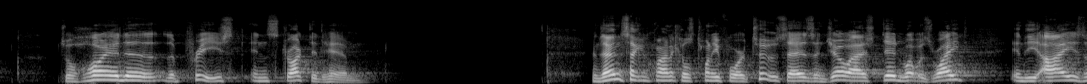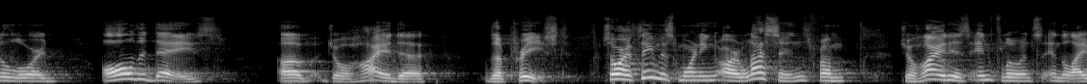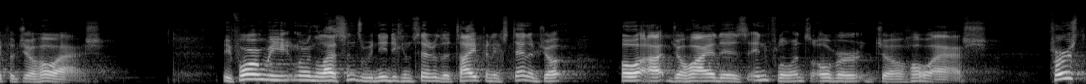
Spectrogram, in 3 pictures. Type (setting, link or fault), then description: setting, large echoing room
